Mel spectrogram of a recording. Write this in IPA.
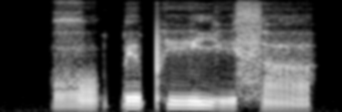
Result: ɣɔ˨k͡pɪ˦pʰiː˦ji˨ sa˨

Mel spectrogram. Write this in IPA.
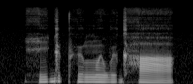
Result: hiɡypʰʉ ŋʷĩwʉɡha

